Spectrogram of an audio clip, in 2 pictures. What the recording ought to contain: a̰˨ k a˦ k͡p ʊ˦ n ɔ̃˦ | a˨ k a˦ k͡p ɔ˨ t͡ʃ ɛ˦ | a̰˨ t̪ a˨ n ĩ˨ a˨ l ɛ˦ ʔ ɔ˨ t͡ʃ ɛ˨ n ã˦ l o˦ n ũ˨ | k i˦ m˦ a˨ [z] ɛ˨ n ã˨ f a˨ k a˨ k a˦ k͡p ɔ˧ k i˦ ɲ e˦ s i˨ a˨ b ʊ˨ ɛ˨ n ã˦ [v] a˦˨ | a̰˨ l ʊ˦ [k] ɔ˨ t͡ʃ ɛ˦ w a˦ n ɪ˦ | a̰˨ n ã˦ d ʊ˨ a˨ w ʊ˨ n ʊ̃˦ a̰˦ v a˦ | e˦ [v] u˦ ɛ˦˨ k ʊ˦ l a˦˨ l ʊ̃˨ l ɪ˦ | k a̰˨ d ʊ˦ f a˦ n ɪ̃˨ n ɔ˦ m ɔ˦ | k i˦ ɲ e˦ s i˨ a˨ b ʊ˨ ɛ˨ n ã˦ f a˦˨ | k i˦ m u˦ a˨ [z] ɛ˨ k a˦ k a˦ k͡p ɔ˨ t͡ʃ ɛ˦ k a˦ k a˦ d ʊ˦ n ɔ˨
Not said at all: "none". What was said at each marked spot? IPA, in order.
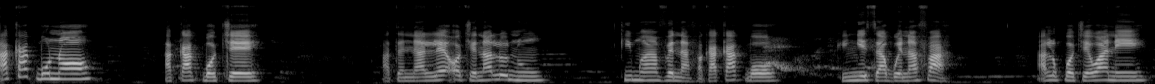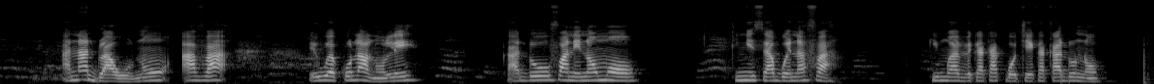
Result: v, f, k͡p, w, v

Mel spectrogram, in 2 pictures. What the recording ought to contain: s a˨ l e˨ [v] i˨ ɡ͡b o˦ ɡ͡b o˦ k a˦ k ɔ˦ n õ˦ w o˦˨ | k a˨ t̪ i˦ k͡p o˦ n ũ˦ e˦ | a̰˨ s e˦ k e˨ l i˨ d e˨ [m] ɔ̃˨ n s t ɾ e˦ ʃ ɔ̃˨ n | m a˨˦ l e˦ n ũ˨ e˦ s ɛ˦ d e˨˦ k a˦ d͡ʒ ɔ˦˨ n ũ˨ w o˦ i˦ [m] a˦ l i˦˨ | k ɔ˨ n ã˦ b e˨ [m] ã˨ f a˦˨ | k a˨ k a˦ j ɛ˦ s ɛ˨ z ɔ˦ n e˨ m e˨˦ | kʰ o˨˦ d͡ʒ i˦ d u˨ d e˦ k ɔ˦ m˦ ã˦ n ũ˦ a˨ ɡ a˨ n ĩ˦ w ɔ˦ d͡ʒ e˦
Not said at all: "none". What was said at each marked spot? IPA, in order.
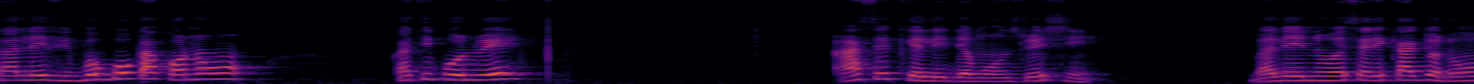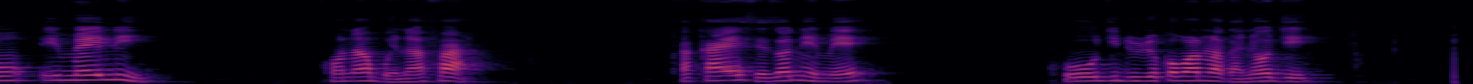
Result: v, m, m, n

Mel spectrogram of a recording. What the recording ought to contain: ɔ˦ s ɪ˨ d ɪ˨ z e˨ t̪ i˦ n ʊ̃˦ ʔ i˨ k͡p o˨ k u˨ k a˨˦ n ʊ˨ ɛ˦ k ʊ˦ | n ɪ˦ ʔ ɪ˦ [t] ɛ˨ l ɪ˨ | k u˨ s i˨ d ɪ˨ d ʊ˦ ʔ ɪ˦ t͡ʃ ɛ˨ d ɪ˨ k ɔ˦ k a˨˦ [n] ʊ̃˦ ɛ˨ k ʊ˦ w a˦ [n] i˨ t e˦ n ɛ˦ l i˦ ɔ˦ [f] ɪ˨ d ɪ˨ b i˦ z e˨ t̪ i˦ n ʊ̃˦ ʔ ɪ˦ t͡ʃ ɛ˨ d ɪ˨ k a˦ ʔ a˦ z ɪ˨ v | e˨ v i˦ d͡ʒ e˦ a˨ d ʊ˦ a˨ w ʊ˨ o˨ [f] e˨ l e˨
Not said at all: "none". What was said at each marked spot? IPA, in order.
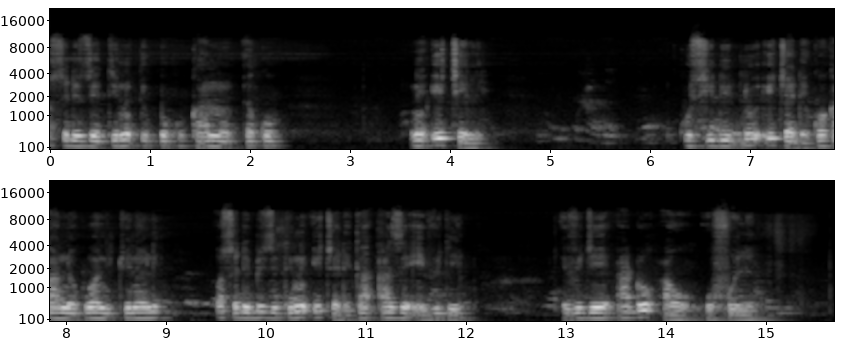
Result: t͡ʃ, n, n, s, f

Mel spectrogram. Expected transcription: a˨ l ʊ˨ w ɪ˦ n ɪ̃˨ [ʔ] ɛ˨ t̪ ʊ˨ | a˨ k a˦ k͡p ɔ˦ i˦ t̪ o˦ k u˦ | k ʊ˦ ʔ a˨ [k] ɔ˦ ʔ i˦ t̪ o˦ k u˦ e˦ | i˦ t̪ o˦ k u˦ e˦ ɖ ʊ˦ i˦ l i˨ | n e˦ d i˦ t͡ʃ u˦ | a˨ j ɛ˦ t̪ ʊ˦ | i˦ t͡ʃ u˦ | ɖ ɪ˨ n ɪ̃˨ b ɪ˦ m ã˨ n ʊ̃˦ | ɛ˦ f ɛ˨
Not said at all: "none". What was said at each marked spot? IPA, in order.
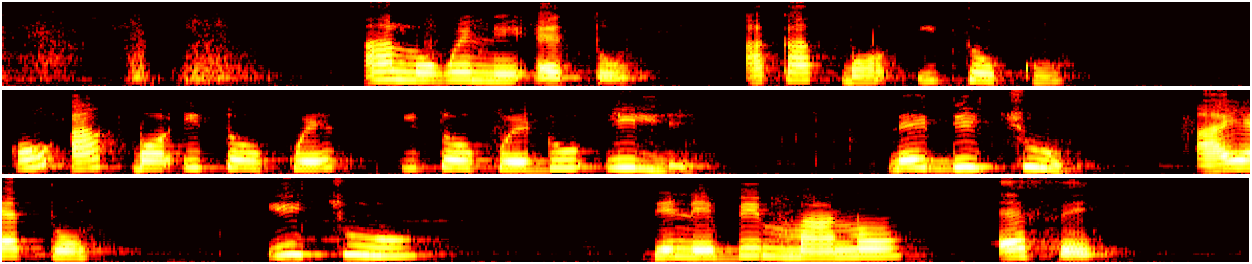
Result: ʔ, k͡p

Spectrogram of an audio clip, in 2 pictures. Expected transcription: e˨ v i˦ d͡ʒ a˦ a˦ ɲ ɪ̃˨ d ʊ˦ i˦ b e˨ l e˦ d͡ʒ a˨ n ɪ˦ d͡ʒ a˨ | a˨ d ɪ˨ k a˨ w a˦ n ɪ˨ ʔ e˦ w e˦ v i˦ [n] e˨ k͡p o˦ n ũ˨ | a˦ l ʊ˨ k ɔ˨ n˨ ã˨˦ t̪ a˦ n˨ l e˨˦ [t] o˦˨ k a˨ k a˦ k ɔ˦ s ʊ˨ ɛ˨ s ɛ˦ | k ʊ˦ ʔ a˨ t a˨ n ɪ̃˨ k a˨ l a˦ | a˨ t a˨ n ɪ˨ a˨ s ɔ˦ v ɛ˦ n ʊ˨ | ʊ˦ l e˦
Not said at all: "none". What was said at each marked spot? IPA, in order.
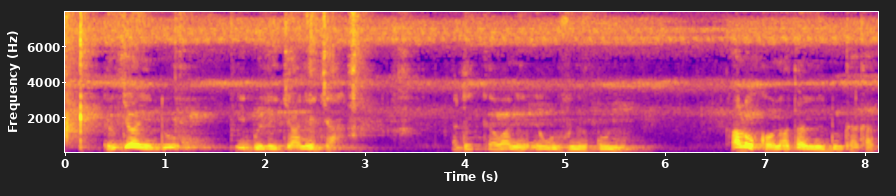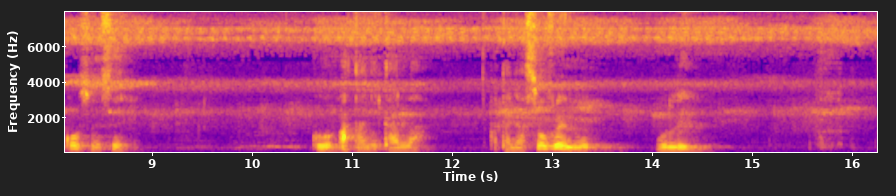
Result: n, d

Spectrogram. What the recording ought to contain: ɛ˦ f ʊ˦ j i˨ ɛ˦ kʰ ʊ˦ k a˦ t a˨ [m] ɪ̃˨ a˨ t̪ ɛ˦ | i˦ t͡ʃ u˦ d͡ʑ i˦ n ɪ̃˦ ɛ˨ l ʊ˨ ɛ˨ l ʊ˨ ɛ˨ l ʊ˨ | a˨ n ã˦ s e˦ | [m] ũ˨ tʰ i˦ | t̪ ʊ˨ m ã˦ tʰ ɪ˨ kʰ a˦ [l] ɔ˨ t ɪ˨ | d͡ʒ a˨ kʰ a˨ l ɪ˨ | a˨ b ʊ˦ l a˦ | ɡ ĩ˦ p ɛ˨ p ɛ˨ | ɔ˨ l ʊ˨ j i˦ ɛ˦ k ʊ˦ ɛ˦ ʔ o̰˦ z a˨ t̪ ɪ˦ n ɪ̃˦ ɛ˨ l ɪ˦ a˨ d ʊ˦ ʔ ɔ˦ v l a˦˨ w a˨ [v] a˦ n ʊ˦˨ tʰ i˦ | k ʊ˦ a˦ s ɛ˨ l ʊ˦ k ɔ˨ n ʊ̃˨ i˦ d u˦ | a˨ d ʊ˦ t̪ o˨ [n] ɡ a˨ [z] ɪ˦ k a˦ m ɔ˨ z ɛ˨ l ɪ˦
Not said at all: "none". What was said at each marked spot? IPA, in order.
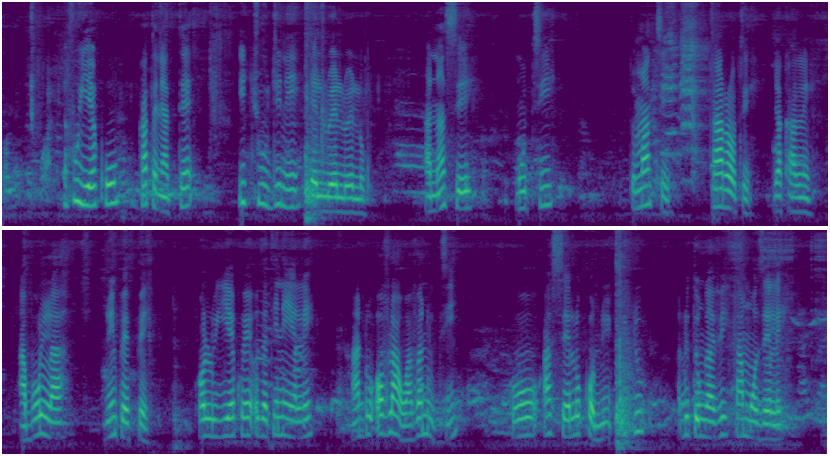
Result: n, m, ɾ, v, ŋ, v

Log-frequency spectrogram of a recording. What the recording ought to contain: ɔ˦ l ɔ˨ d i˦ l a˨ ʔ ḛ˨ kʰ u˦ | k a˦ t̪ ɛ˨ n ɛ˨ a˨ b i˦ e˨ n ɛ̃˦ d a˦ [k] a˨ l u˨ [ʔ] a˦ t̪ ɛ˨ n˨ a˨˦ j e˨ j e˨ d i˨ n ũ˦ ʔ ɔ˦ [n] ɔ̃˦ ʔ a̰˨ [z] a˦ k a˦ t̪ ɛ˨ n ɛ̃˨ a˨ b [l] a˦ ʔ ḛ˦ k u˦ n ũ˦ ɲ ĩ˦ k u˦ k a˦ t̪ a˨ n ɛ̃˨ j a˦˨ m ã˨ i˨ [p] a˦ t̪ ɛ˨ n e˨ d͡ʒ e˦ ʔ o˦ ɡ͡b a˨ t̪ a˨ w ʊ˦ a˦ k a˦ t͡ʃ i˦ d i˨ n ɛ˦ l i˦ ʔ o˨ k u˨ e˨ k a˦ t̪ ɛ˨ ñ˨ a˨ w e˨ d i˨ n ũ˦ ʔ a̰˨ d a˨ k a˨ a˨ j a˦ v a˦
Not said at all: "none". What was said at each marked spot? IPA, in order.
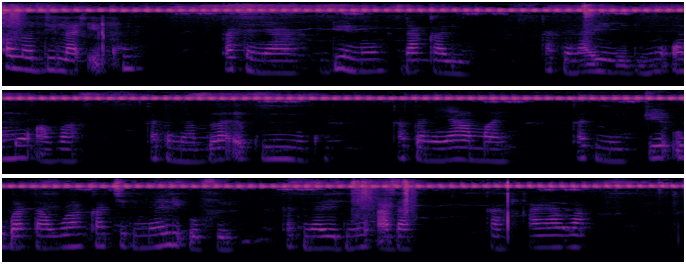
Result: k, k, m, v, l, k

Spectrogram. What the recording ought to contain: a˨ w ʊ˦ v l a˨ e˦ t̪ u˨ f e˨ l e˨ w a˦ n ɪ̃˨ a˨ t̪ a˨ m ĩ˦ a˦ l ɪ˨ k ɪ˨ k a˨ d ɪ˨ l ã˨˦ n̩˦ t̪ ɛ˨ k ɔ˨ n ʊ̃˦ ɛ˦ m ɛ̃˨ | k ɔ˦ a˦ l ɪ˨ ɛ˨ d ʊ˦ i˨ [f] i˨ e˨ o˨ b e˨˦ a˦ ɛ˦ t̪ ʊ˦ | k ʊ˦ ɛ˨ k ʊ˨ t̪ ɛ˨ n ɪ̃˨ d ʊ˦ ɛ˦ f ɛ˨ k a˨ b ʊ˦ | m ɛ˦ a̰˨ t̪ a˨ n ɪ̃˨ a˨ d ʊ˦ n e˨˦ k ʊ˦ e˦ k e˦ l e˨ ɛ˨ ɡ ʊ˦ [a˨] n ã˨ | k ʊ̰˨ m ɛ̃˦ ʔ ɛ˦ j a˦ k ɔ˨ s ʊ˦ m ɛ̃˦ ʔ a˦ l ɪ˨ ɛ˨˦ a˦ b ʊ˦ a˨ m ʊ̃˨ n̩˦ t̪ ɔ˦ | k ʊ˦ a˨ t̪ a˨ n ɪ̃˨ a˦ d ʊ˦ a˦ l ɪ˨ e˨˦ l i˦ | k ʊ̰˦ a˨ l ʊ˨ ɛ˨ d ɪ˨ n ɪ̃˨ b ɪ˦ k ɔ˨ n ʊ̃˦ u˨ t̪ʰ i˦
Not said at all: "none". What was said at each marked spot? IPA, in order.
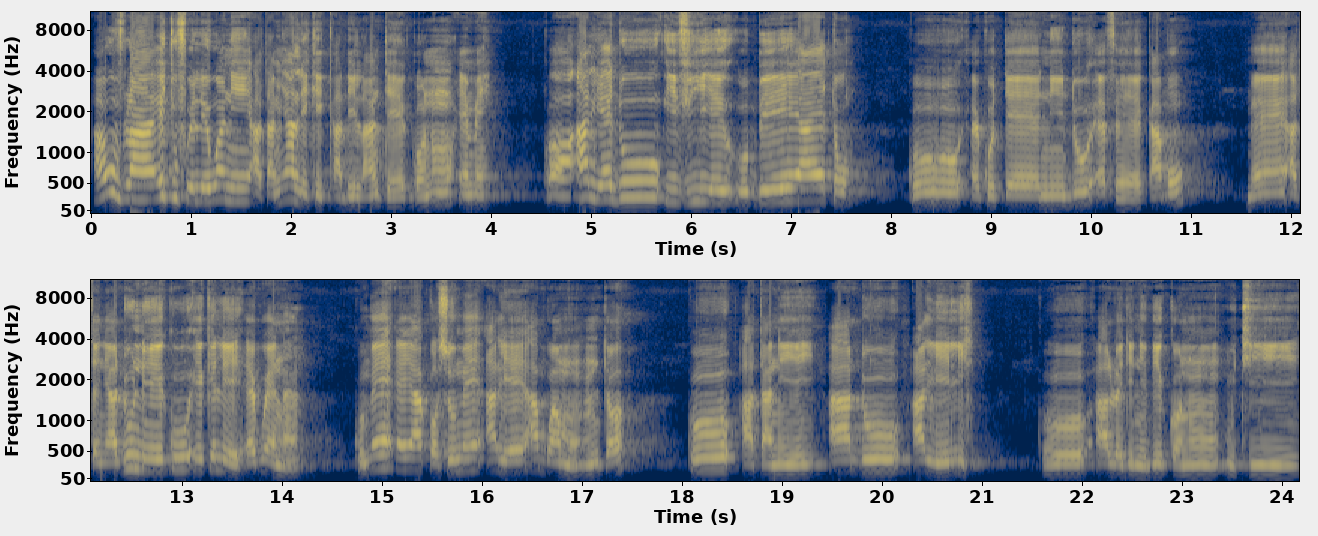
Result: v, ɛ˨

